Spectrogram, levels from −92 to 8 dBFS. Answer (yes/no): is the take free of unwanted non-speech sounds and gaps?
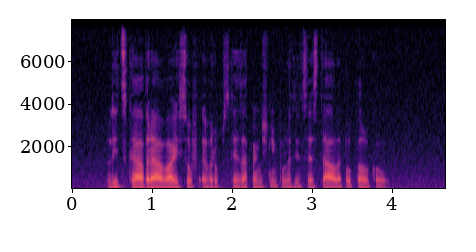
no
